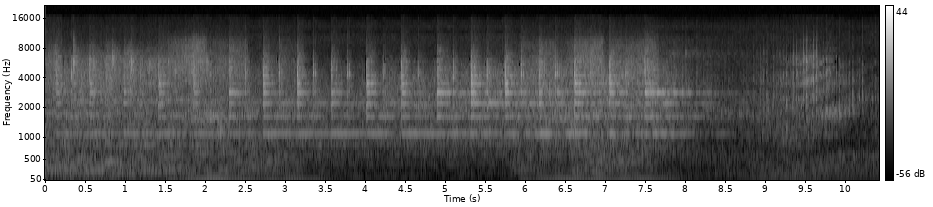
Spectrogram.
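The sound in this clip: A train rolls past a railroad crossing with three tracks: a loud, steady rumble and rattling with rhythmic wheel clacks and sustained high tonal whines. The noise stays heavy, then thins out near the end as the train passes.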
